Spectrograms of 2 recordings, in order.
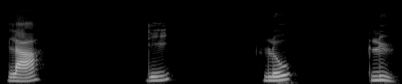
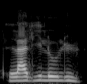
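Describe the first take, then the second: First: The syllables are said at a fast pace. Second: The syllables are said at a very fast pace. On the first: "A little bit faster now" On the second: "And even faster"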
